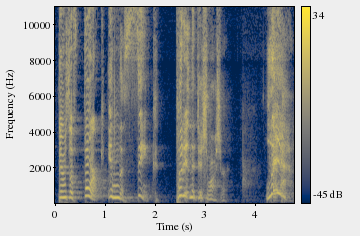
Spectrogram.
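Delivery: shrill high shout of an exasperated grandma; imitating a nagging grandmother's scream. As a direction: yell the name across the house. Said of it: "communicated was through screaming".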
